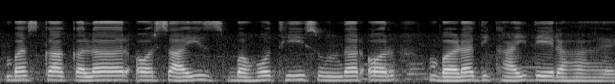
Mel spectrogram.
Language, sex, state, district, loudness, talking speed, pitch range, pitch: Chhattisgarhi, female, Chhattisgarh, Korba, -18 LUFS, 135 wpm, 185-200 Hz, 195 Hz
